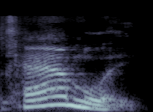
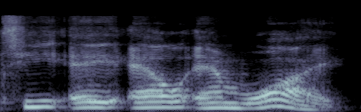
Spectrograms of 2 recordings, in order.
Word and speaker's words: Talmy: And I always thought his name was Tamley, but it's spelled Talmy.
